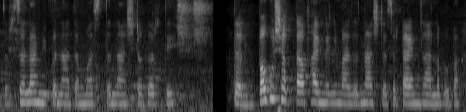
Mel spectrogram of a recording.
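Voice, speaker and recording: A middle-aged woman chats informally for a home cooking vlog, hoarse from a sore throat, her voice giving out. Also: mid-range voice, flat delivery, unhurried, a little hiss or hum. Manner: chatty, repetitive, informal. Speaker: homemaker video blogger. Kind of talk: casual cooking vlog chat. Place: home kitchen.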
